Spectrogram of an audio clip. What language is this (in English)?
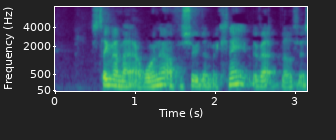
Danish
